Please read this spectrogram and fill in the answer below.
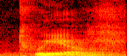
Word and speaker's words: TWIO: oh wee oh oh what the heck do you pronounce it while while it's actually just tuile TW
